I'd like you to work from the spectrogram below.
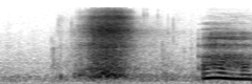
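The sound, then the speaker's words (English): A single sharp sneeze bursts out with a hissing rush of breath, followed a moment later by a short voiced sound, otherwise quiet. “Bless you.”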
